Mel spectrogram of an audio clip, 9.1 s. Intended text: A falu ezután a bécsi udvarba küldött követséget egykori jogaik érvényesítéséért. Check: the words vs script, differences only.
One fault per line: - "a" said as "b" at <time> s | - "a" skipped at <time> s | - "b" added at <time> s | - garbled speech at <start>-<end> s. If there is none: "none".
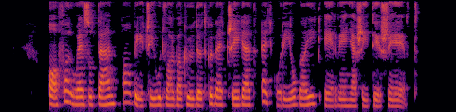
none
